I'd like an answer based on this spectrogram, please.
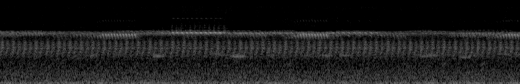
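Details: Crickets chirping densely, a shrill, rapid, buzzy trill filling the background, with louder bursts of pulsed chirps overlapping one another every second or so.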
